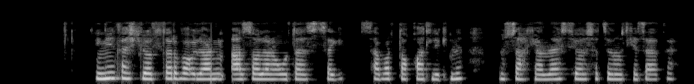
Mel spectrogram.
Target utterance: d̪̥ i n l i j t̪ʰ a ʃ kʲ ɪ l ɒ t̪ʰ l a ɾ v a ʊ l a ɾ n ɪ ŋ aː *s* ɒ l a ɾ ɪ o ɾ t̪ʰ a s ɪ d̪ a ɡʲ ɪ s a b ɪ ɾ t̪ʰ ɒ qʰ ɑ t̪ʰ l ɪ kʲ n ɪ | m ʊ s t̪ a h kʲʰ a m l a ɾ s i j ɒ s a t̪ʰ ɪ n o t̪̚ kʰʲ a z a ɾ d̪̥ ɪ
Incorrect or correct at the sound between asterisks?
incorrect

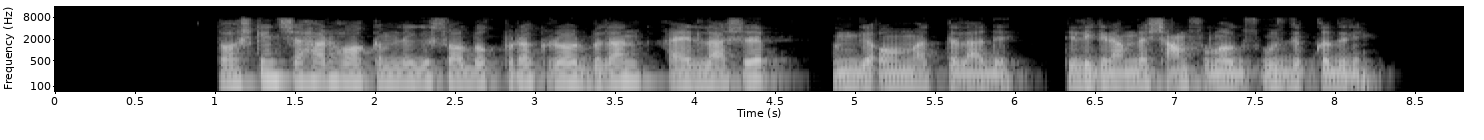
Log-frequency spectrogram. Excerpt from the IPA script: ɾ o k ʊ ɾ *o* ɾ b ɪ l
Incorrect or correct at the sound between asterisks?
correct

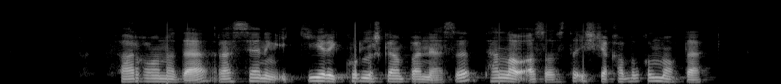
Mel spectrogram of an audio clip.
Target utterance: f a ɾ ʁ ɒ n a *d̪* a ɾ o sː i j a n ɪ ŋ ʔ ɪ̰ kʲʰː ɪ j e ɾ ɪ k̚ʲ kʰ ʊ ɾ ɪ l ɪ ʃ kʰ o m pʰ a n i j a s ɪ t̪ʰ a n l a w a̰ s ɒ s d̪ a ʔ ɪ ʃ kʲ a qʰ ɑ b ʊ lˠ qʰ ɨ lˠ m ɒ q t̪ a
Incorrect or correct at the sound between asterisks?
correct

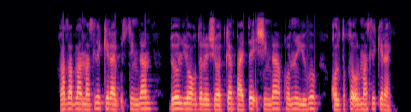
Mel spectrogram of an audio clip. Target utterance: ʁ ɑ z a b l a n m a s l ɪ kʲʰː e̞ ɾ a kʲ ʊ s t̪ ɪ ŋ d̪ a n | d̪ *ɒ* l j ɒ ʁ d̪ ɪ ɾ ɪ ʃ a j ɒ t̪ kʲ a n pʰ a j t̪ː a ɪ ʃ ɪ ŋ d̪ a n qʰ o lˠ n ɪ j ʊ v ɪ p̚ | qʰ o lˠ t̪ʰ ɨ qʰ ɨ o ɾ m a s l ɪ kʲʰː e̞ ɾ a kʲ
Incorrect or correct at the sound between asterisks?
incorrect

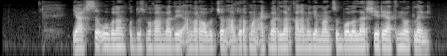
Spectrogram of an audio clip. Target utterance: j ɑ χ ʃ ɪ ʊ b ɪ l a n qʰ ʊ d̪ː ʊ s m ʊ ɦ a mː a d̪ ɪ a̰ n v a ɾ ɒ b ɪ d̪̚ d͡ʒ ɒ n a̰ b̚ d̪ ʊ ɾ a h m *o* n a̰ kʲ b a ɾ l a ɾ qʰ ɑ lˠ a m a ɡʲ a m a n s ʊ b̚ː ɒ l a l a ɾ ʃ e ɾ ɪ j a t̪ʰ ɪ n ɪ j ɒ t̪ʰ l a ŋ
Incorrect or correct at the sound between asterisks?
incorrect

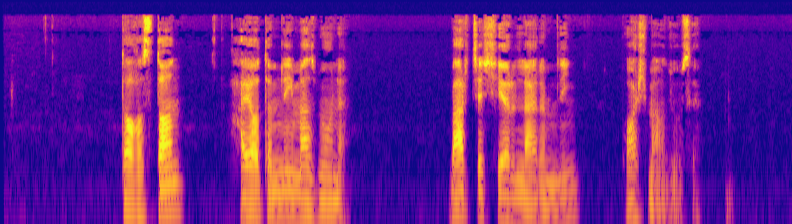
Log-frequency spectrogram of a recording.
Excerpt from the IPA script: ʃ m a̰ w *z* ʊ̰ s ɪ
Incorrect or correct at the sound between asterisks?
correct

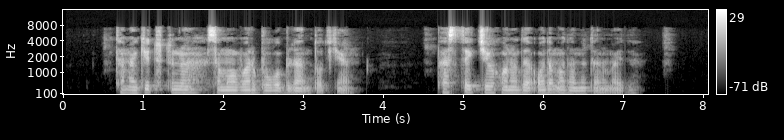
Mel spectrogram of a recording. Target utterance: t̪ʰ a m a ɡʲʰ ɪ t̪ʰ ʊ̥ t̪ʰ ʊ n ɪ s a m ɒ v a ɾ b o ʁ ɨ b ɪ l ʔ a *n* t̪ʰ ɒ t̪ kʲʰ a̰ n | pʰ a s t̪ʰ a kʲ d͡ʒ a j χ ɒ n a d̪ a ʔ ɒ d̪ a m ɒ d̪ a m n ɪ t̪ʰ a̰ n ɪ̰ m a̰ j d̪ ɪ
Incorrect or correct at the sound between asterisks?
correct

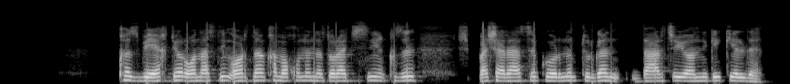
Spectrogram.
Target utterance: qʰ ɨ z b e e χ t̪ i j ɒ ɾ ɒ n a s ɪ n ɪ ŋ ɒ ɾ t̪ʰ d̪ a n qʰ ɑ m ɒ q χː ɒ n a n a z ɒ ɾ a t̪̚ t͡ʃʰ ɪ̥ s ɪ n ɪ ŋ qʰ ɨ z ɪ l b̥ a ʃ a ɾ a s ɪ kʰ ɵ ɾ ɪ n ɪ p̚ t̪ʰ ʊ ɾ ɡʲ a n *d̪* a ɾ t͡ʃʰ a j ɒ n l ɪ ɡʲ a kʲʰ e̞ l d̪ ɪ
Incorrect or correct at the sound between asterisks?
correct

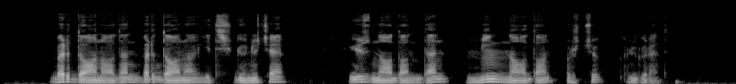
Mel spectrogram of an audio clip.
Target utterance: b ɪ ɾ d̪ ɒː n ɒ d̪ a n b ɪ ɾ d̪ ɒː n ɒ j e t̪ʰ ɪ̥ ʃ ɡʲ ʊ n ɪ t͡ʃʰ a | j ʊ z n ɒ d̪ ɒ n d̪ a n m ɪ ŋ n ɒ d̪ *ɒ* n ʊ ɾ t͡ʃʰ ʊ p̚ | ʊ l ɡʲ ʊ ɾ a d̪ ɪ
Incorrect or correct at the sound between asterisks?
correct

